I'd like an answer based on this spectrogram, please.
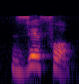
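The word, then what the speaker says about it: zephyr: উপরে অবস্থিত number 79 জেফর spelling Z ই পি এইচ ওয়াই আর pronunciation হলো জেফর মানে মৃদু মন্দ বায়ু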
